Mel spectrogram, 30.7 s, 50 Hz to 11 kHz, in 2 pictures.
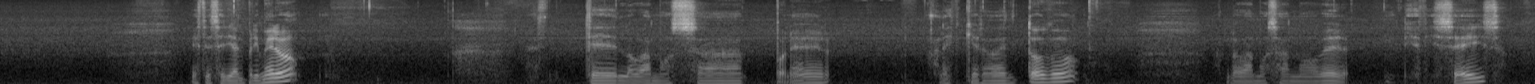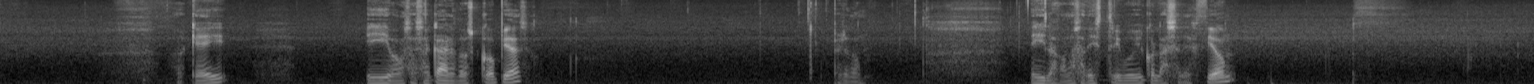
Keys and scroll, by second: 10.9 Return, 12.6 1, 13.3 2, 14.5 Tab, 24.0 super+z.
